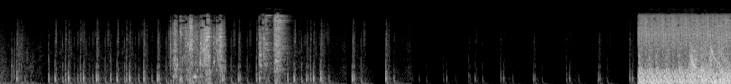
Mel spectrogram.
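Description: Footsteps crunch quickly over sand and stone.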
